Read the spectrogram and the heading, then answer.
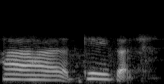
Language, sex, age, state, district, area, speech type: Bengali, female, 30-45, West Bengal, Kolkata, urban, conversation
